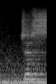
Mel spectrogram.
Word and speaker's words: just: But bartender says, just a second. Once again, that tea is silent. when you say it fast.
